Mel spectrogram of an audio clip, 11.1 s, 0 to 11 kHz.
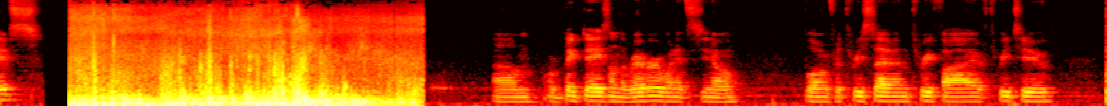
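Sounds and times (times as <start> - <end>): water rushing and splashing: 0.7 - 4.2
wind blasting microphone: 0.7 - 4.2.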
